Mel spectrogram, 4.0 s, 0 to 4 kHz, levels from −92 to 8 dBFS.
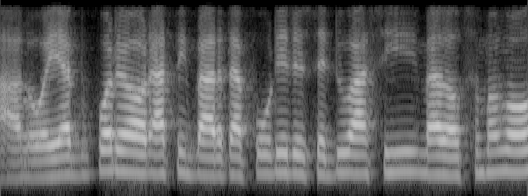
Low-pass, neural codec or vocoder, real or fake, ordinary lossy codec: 3.6 kHz; codec, 16 kHz, 0.2 kbps, FocalCodec; fake; none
